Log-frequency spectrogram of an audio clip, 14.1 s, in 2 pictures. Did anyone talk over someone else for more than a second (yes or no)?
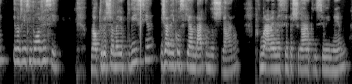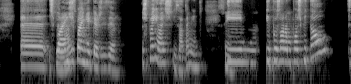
no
